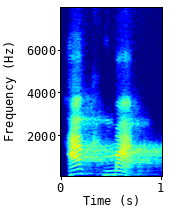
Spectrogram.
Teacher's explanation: So whenever you are pausing, it will be A, not O.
